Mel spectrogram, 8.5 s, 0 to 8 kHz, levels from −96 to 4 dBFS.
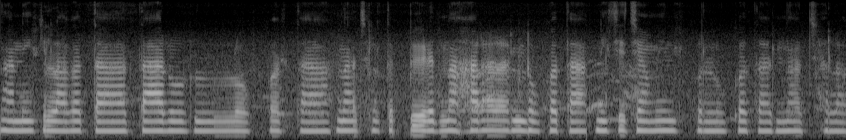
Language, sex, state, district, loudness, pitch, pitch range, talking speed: Hindi, female, Uttar Pradesh, Gorakhpur, -33 LUFS, 205 Hz, 200-205 Hz, 150 wpm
